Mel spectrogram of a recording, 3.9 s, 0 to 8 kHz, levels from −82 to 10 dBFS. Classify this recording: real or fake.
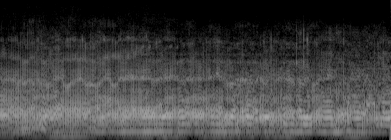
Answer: fake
